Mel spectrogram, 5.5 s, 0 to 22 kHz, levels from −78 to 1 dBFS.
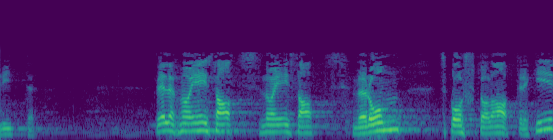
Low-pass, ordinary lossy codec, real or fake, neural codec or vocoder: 5.4 kHz; none; real; none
